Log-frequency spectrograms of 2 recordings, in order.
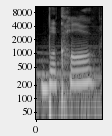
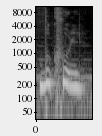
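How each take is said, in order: First: It is said as two clear words. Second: It is run together as one word. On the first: The speaker calls it right. "how it's supposed to be pronounced" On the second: The speaker calls it wrong. "they'll say like uh uh like bukul"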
